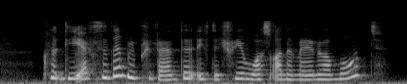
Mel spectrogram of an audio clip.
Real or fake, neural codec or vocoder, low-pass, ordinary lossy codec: fake; codec, 16 kHz, 2 kbps, FunCodec, trained on Chinese and English, 25 frames a second; none; none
